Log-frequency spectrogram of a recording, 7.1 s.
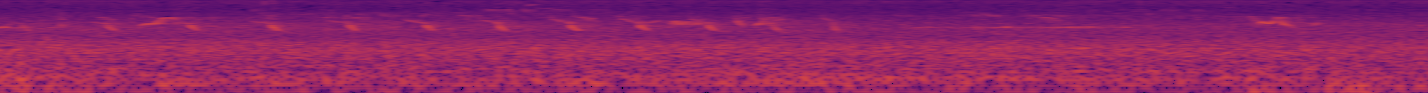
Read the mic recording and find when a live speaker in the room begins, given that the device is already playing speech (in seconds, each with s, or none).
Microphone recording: none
